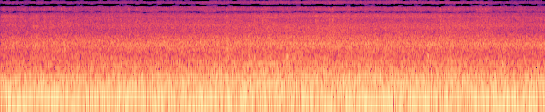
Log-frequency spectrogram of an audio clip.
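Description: Wind buffeting a phone's microphone: a steady, fluttering low rumble with no distinct events.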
